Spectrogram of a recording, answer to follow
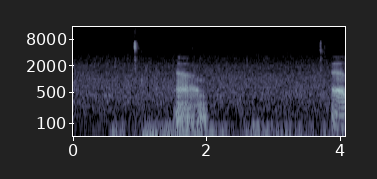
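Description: Quiet room tone with a single sharp click about a second in and a fainter click near the end, with a short murmured 'um' between them.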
